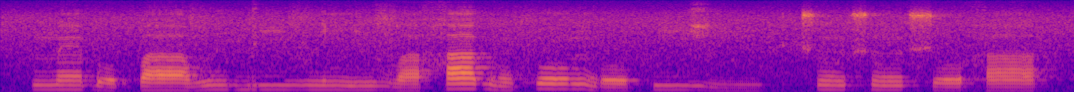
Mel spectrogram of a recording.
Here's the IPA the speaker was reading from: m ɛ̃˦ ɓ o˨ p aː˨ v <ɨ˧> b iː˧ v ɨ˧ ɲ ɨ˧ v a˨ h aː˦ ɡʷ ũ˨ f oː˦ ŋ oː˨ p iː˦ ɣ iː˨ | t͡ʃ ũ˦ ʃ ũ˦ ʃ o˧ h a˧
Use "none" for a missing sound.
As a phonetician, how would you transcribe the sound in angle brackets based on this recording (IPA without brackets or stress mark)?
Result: ɨ˧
